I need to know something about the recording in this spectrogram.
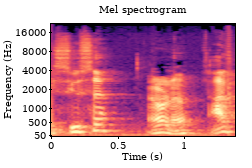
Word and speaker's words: Sousa: keep pronouncing souza's name the emphasis on the second s throws me off like everyone involved just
